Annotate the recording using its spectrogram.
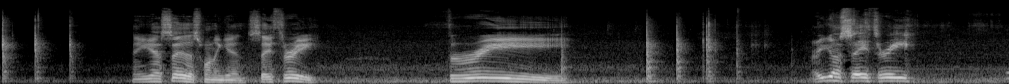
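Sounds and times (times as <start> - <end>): crayon tapping on wooden table: 0.0 - 0.9, 6.4 - 7.5.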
